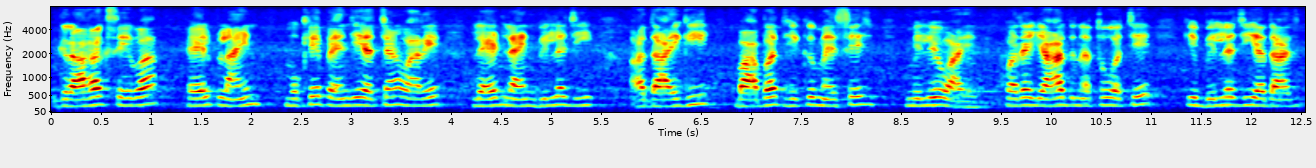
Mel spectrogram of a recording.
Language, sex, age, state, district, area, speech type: Sindhi, female, 60+, Uttar Pradesh, Lucknow, urban, spontaneous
